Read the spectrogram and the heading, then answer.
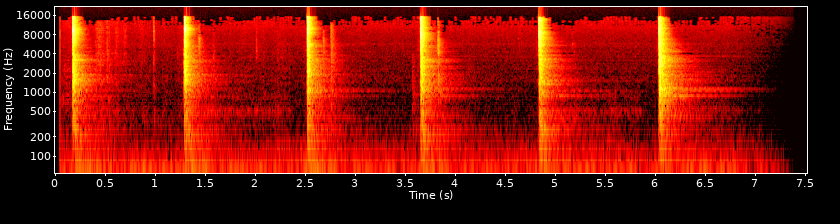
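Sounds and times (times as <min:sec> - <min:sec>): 
large metal dial switch clicks: 0:00.1 - 0:03.0, 0:03.6 - 0:04.2, 0:04.8 - 0:05.4, 0:06.0 - 0:06.6.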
